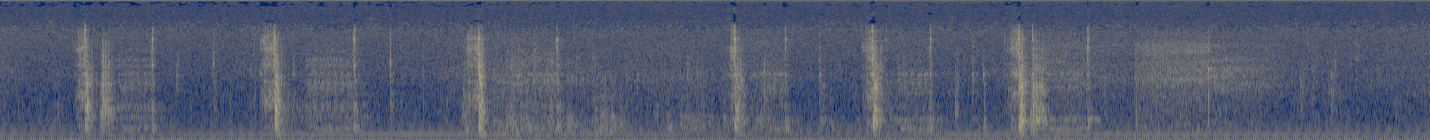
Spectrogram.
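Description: Rotary telephone being dialled: about six digits, each a sharp click followed by a short rattling whirr as the dial spins back, one to two seconds apart.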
